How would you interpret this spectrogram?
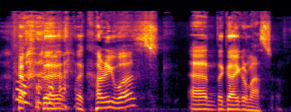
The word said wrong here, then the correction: Jägermeister: right? – Jägermeister. – Jägermeister, the right way to say it.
